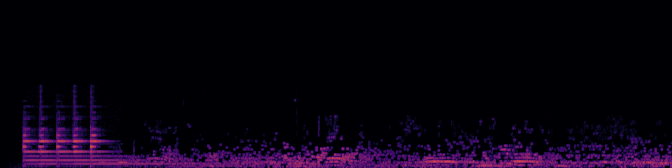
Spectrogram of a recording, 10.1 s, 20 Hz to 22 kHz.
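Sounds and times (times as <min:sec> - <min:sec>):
bell ringing: 0:00.4 - 0:01.8.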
